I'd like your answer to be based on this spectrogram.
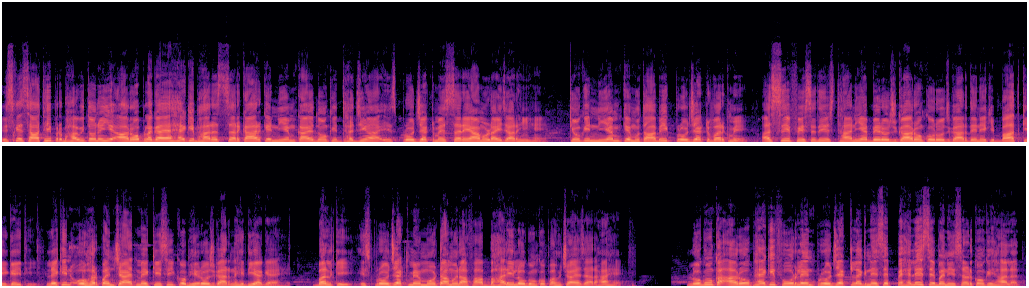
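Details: Adult news narrator; normal speech.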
